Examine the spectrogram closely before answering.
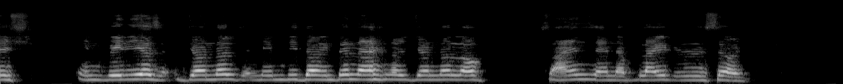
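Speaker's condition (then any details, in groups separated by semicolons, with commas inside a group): Motor neurone disease; voice strong and loud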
